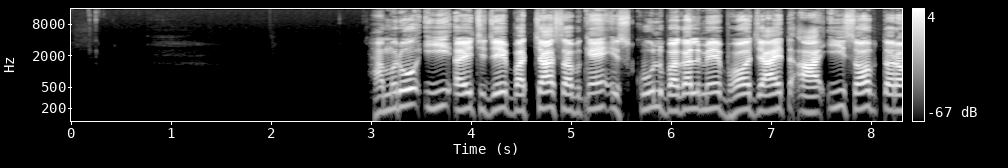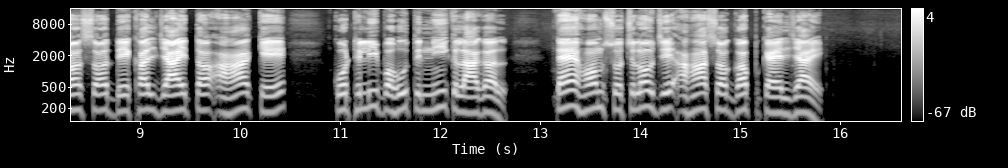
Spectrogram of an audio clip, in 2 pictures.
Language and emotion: Maithili, neutral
